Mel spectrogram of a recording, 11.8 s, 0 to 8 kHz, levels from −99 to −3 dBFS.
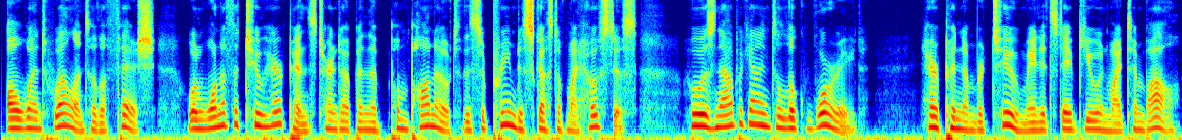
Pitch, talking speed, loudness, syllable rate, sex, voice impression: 165 Hz, 215 wpm, -20 LUFS, 5.7 syllables/s, female, slightly feminine, adult-like, slightly cool, intellectual, slightly calm, slightly sweet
